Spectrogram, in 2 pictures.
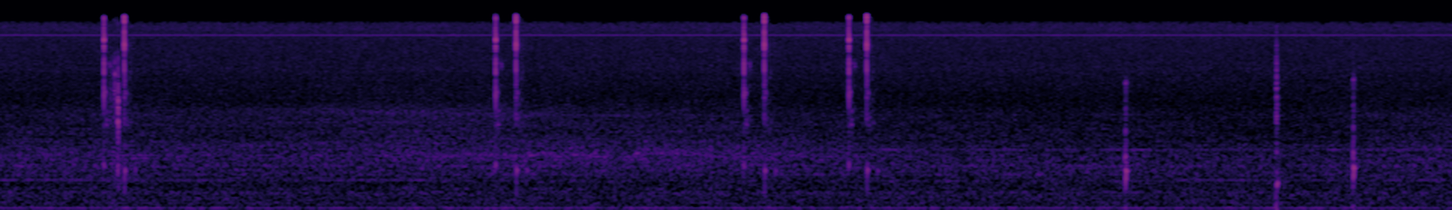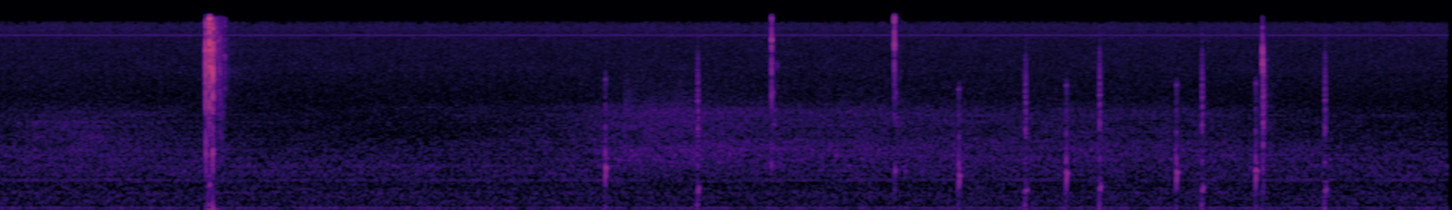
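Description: Short soft clicks sound now and then as pieces snap into place.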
